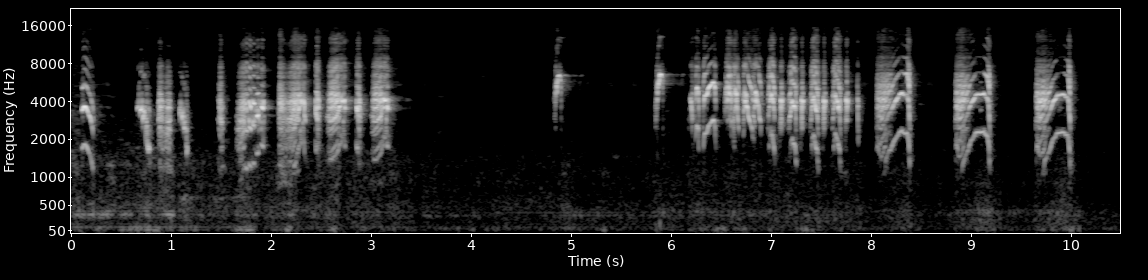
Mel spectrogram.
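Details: Long-tailed shrike in energetic 'toet-toet' singing, used as a lure to prompt silent shrikes to sing again; dense bursts of harsh, buzzy chattering notes, a pause, then more chatter ending in clear rising-falling arched whistles.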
